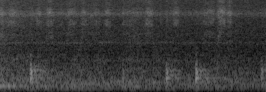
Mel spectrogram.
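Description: A hand writes during a lecture, producing quiet scratchy strokes with a few light taps in an irregular rhythm and no speech.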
